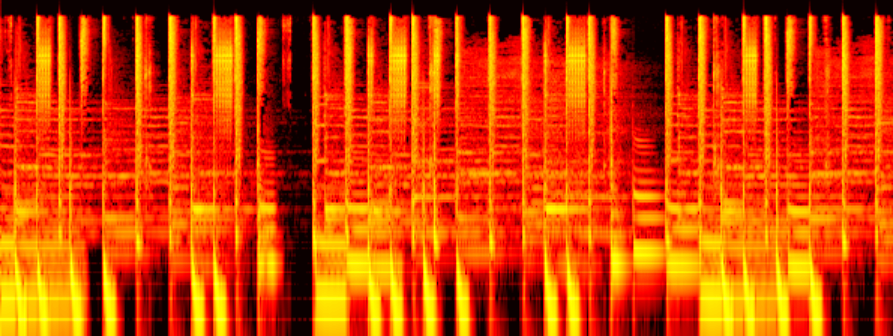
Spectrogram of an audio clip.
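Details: Upbeat instrumental music with plucked and percussive notes plays throughout, briefly dropping out near the four-second mark, with no animal voices heard.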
